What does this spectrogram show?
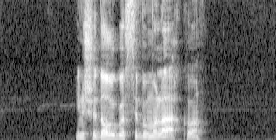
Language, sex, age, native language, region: Slovenian, male, 18-29, Slovenian, Primorsko-notranjska region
